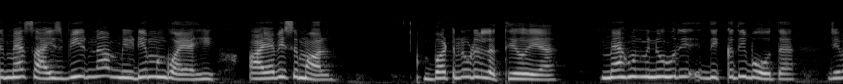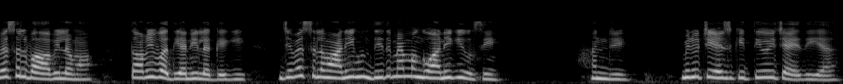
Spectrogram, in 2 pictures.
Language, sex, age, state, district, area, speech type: Punjabi, female, 18-30, Punjab, Amritsar, urban, spontaneous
